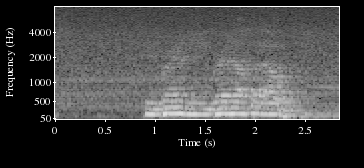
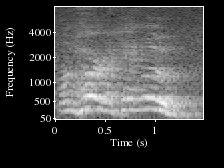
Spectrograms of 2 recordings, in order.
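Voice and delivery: high desperate yell of a wounded soldier; hollering for help; 10 semitones higher, 7 dB louder, slower than usual. Retold or imitated. Wounded soldier hollering for his buddy from the field, high desperate yell. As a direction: call out in pain for your friend. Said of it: "Albert hollering out for him".

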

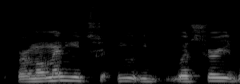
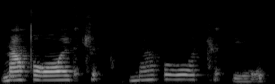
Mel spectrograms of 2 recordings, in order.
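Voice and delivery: higher, slow and deliberate Hermione; Hermione's voice; 7 semitones higher, 3 dB louder, slower than usual. Acted. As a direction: spell it out in a high, slow voice. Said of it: "said Hermione to Harry".

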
